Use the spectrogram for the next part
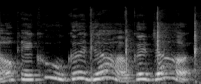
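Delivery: high-pitched mimicked voice handing out praise; imitated praise. Game host praising the player's answer, in an imitated high voice.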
